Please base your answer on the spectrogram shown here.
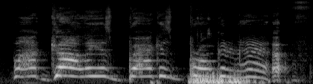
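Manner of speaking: put-on shrill, booming sports play-by-play announcer voice. Imagining how a commentator would call the match: imitating Jim Ross calling a match. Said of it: "Jim Ross would have legit died at ringside".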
